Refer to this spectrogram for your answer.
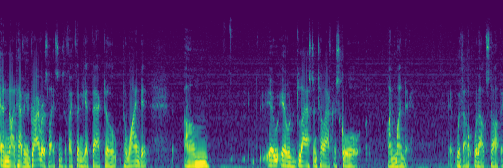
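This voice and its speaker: With an American accent, a man speaks at a moderate pace and a fairly low pitch in a flat monotone, keeping his loudness very even and taking long, frequent pauses. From New Hampshire, US. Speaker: town clock keeper. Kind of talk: interview. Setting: his place of business. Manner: halting, many fillers and repeats.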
